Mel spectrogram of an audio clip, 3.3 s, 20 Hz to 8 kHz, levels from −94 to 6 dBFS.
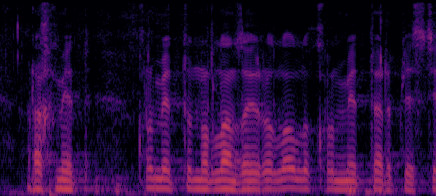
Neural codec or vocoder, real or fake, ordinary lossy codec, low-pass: none; real; none; none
